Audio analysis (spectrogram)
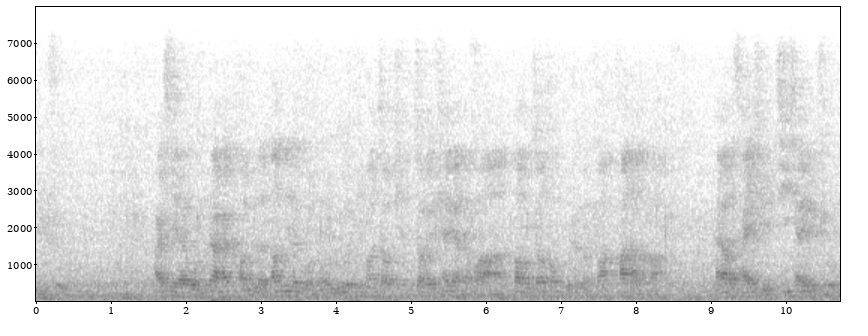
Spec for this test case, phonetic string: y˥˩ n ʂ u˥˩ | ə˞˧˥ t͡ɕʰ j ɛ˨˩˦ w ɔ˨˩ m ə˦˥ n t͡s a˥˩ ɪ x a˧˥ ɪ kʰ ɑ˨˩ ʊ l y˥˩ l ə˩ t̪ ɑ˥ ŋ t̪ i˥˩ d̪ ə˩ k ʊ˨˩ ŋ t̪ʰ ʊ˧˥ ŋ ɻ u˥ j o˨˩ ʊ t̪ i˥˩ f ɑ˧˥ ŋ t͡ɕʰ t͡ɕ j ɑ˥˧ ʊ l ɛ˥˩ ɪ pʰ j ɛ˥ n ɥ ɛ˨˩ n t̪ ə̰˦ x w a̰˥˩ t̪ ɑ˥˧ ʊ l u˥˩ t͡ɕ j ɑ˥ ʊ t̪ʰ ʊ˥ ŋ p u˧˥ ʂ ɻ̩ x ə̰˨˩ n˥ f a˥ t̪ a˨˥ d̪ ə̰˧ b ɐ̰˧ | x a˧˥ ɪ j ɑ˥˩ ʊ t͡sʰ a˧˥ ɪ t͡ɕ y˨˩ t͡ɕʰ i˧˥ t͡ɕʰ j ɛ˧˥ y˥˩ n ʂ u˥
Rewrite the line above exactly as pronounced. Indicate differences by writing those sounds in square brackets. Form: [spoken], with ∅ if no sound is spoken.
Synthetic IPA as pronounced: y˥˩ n ʂ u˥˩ | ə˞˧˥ t͡ɕʰ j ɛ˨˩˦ w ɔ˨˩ m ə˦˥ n t͡s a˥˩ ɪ x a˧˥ ɪ kʰ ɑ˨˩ ʊ l y˥˩ l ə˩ t̪ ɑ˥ ŋ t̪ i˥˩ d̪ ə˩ k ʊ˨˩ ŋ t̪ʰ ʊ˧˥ ŋ ɻ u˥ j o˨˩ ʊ t̪ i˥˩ f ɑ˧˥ ŋ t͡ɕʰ t͡ɕ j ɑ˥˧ ʊ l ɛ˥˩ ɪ pʰ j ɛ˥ n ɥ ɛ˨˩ n [d̪] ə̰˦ x w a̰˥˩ t̪ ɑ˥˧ ʊ l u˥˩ t͡ɕ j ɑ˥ ʊ t̪ʰ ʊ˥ ŋ p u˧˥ ʂ ɻ̩ x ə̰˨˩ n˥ f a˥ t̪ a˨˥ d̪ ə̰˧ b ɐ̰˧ | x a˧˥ ɪ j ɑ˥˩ ʊ t͡sʰ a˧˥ ɪ [t͡ɕʰ] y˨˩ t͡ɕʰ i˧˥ t͡ɕʰ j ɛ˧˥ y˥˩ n ʂ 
